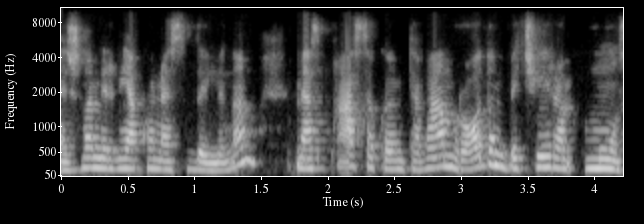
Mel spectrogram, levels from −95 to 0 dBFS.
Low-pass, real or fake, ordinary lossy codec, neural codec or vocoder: 9.9 kHz; real; AAC, 64 kbps; none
